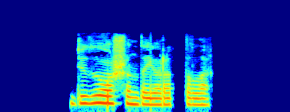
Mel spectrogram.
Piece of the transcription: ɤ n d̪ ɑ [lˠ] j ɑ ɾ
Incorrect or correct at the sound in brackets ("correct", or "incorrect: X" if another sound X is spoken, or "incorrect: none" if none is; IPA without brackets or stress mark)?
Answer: incorrect: none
